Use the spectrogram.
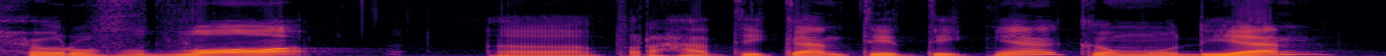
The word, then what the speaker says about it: ظ: ya, yaitu pengucapan huruf dha. Perhatikan titiknya, kemudian cara pengucapannya adalah seperti atau sedikit menggesek antara kedua ujung lidah ini ya, atau kedua ujung lidah dengan ujung gigi serinya.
